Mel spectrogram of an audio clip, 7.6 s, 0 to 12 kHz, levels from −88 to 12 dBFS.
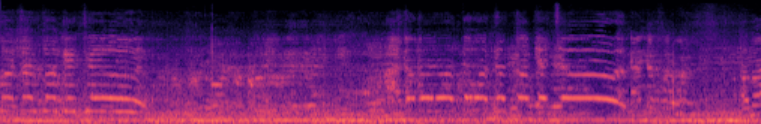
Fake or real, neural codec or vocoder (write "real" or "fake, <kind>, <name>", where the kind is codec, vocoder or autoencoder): fake, codec, SNAC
